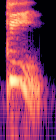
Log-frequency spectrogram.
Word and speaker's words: 的: now, I feel like the fallen tone probably is the most forceful. It's most emphatic tone. So it's D. It has a certain, when you pronounce it, you kind of have to make some efforts to make the sound out.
